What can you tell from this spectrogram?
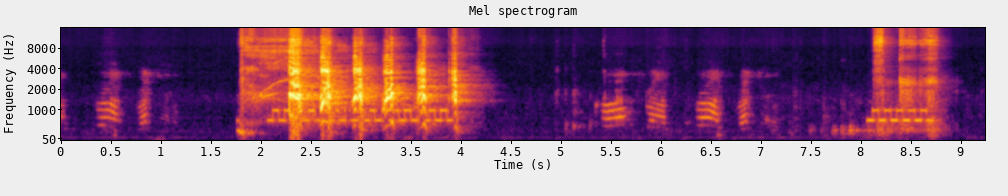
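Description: landline telephone ringing

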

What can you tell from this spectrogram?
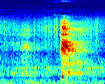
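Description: sniffling

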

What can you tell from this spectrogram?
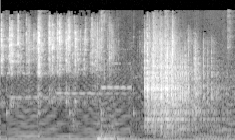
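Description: dice rolling

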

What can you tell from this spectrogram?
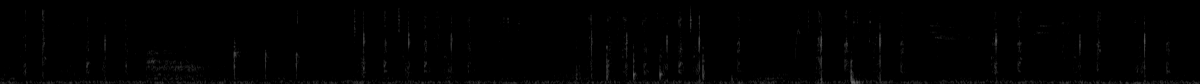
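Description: scissors snipping

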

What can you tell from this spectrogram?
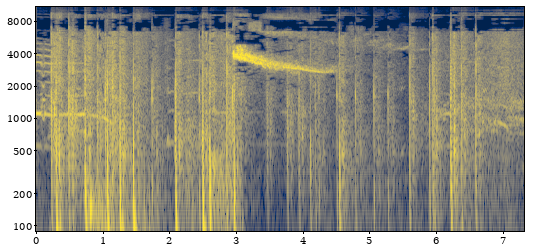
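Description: fireworks exploding outdoors

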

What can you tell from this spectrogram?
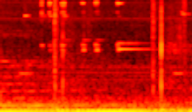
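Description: keys jangling

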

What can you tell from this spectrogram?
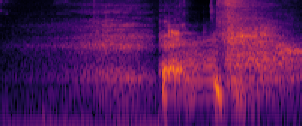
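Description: a sneeze

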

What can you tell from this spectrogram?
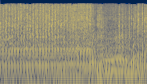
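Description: motorcycle engine noise

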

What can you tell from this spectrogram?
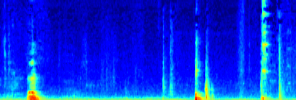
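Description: glasses clinking

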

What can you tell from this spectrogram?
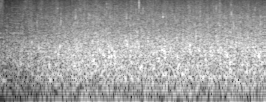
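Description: flowing river water

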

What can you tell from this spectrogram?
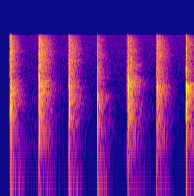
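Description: hand clapping

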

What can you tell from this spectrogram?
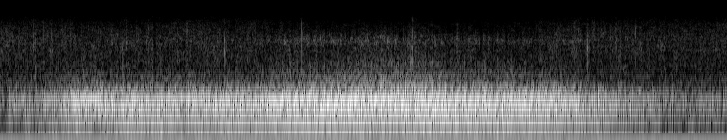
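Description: car engine running

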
